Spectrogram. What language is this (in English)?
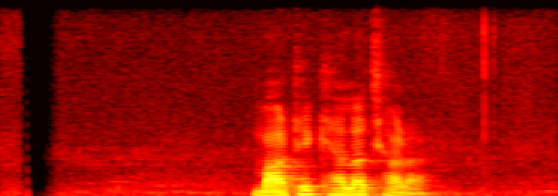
Bangla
